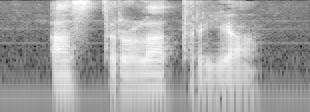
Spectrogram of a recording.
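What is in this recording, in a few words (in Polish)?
"astrolatria", Polish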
